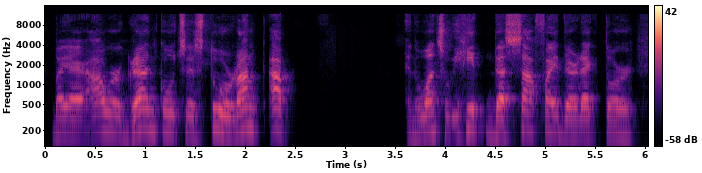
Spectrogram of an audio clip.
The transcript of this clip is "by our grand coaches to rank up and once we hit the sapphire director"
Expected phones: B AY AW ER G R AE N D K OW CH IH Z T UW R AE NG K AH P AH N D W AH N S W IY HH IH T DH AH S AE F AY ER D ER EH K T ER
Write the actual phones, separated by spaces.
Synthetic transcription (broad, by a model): B AY AW ER G R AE N D K OW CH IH S T UW R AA NG K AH P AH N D W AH N S W IY HH IH T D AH S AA F AY D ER EH K T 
